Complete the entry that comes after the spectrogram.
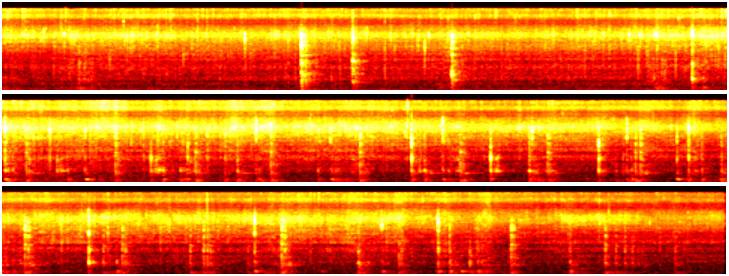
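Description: Diced tomatoes and onions sizzling in oil in a coated frying pan while a wooden spatula stirs them, scraping and knocking against the pan at irregular intervals. The sizzle runs steadily under the spatula clicks, the sharpest knocks a few seconds in.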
